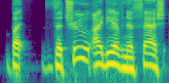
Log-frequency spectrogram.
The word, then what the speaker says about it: nefesh: It's called nefesh in the Hebrew is how you would pronounce it.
